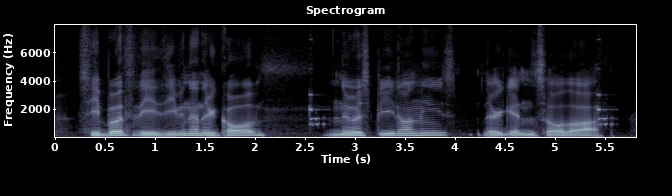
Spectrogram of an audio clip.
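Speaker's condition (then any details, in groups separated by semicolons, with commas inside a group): Cerebral palsy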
